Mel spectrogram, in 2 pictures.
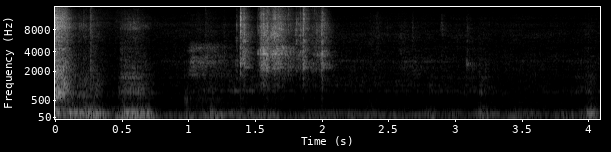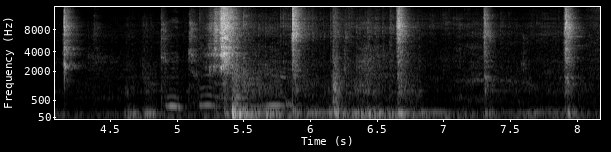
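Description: A spinning top whirs steadily in a plastic dish.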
